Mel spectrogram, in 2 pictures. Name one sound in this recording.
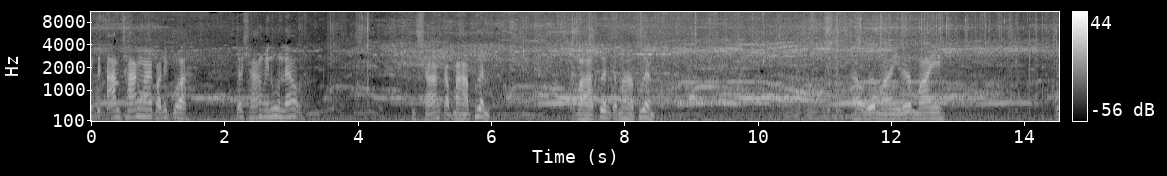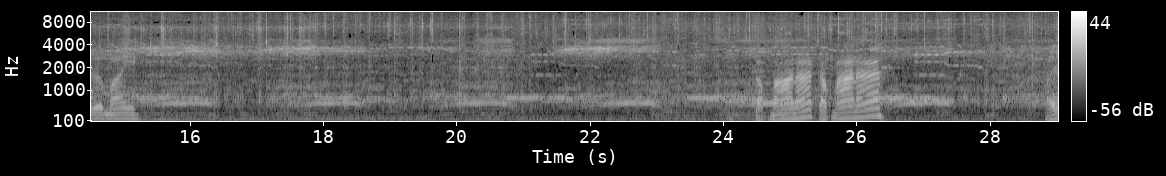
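Small toy motors whir as the toys walk.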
